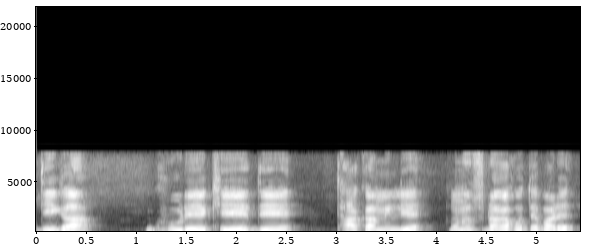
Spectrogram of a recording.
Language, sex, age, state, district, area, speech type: Bengali, male, 18-30, West Bengal, Howrah, urban, spontaneous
